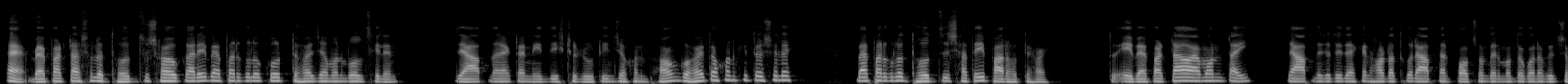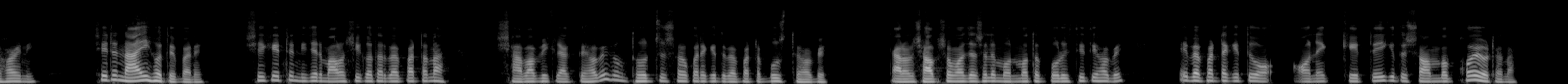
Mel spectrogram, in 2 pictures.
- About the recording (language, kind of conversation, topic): Bengali, advice, আমি অল্প সময়ে একসঙ্গে অনেক কাজ কীভাবে সামলে নেব?
- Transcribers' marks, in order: static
